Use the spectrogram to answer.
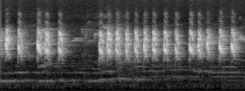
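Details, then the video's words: A yellow-vented bulbul sings its continuous "ngebren" song, a fast, bubbly run of chattering notes about six or seven per second, over a steady low hum. "Trucuk ngebren (gacor)"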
